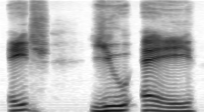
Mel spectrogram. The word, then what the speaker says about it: Huawei: It's pronounced Xiaomi. The other one is Huawei, which is Huawei.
